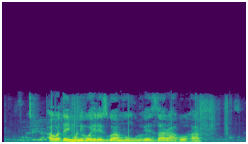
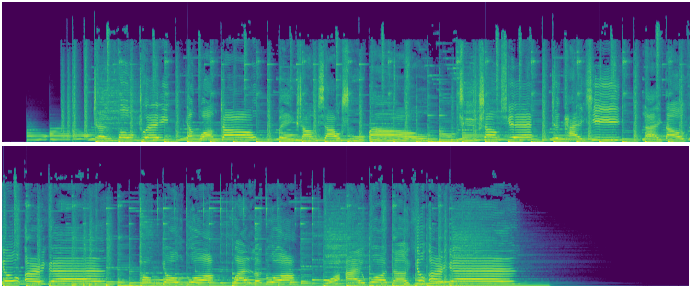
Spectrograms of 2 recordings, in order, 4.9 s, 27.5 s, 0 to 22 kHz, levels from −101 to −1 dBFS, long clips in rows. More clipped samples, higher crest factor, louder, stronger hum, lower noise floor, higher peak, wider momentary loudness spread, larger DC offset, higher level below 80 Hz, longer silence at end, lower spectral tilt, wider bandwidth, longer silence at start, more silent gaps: neither; about the same, 14 dB vs 14 dB; about the same, -15 LUFS vs -14 LUFS; neither; second, -47 dBFS vs under -90 dBFS; about the same, -2 dBFS vs 0 dBFS; first, 19 LU vs 8 LU; neither; second, -54 dBFS vs -22 dBFS; second, 0.7 s vs 2.8 s; first, -6.5 dB/octave vs -4 dB/octave; second, 7.8 kHz vs 19 kHz; about the same, 0.55 s vs 0.5 s; neither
